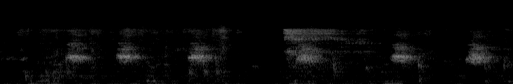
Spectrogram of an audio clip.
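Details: Newborn Maltese puppies, four of them, playing together; six short, high, squealing whimpers come about every second, one slightly longer and breathier, over a quiet indoor background.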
